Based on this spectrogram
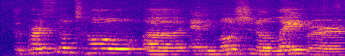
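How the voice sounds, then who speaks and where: A woman's fairly high voice with an American accent and ordinary pitch variation, amid audible room echo and noticeable background noise. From northwest Indiana, Gary. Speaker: healthcare worker and panelist. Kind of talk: panel discussion. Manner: loud.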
